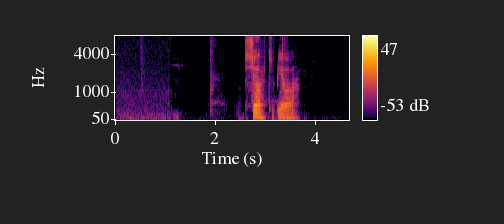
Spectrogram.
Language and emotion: Russian, neutral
